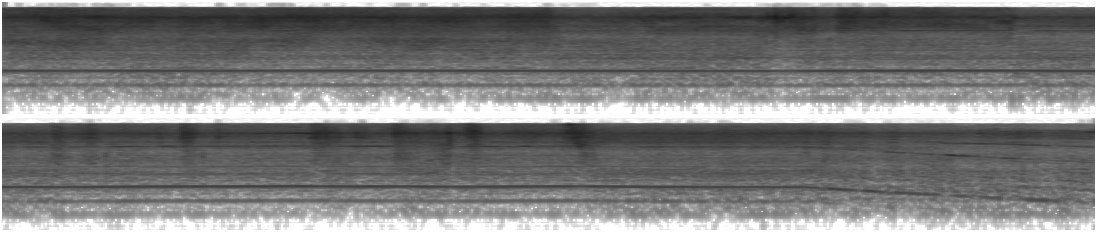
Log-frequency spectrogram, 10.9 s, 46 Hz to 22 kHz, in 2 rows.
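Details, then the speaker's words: Dirt Devil DD6114 Electrolux Contour clone vacuum, before restoration, after belt settled in, height set to short pile: steady high motor whine with even airflow rush, airflow much improved; normal running. "It's running better now. The airflow has improved no end."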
